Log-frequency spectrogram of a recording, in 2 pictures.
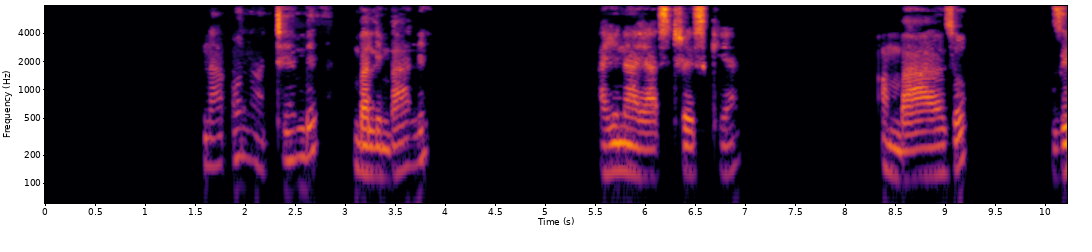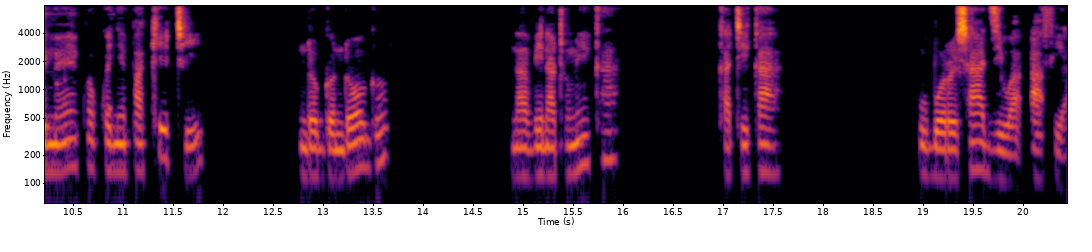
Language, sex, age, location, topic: Swahili, male, 18-24, Nakuru, health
